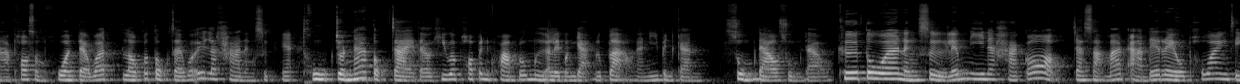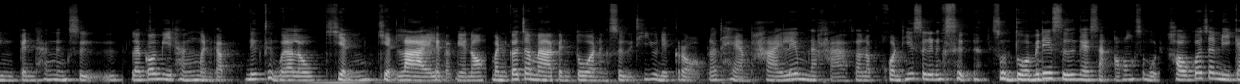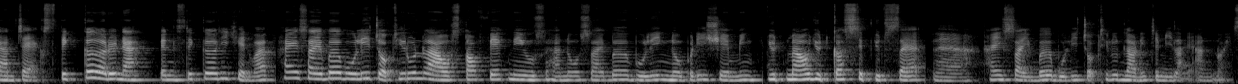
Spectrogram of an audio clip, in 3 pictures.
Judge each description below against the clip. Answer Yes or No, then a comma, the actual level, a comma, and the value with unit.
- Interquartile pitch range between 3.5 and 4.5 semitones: No, average, 3.1 semitones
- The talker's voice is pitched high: Yes, high, 210 Hz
